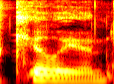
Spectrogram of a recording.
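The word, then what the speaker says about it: Cillian: what's his name yeah how would we pronounce that do you think silence it's killian uh who's probably most famous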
